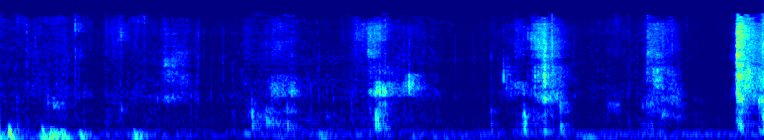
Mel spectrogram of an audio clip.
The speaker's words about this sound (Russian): Ой, так, да, мы просто, я гуляю с собакой, слушайте, как хорошо приехать на дачу наконец-то из города, особенно еще после изоляции.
